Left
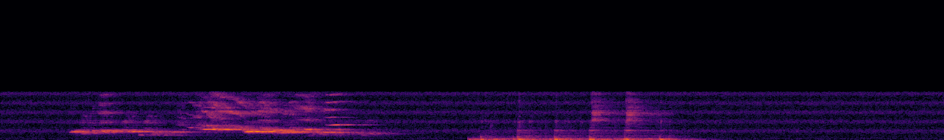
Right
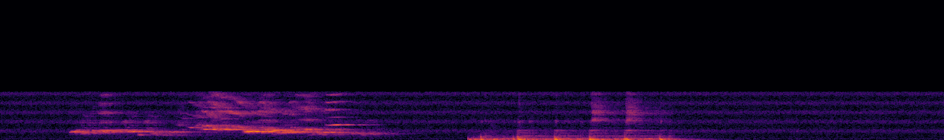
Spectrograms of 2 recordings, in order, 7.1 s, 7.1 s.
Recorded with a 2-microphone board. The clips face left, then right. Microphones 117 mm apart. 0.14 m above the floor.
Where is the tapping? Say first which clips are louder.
Right 5 dB; 30° right (ahead or behind), 0.6 m.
